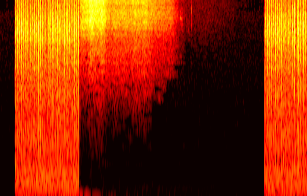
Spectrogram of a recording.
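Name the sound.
snake hissing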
